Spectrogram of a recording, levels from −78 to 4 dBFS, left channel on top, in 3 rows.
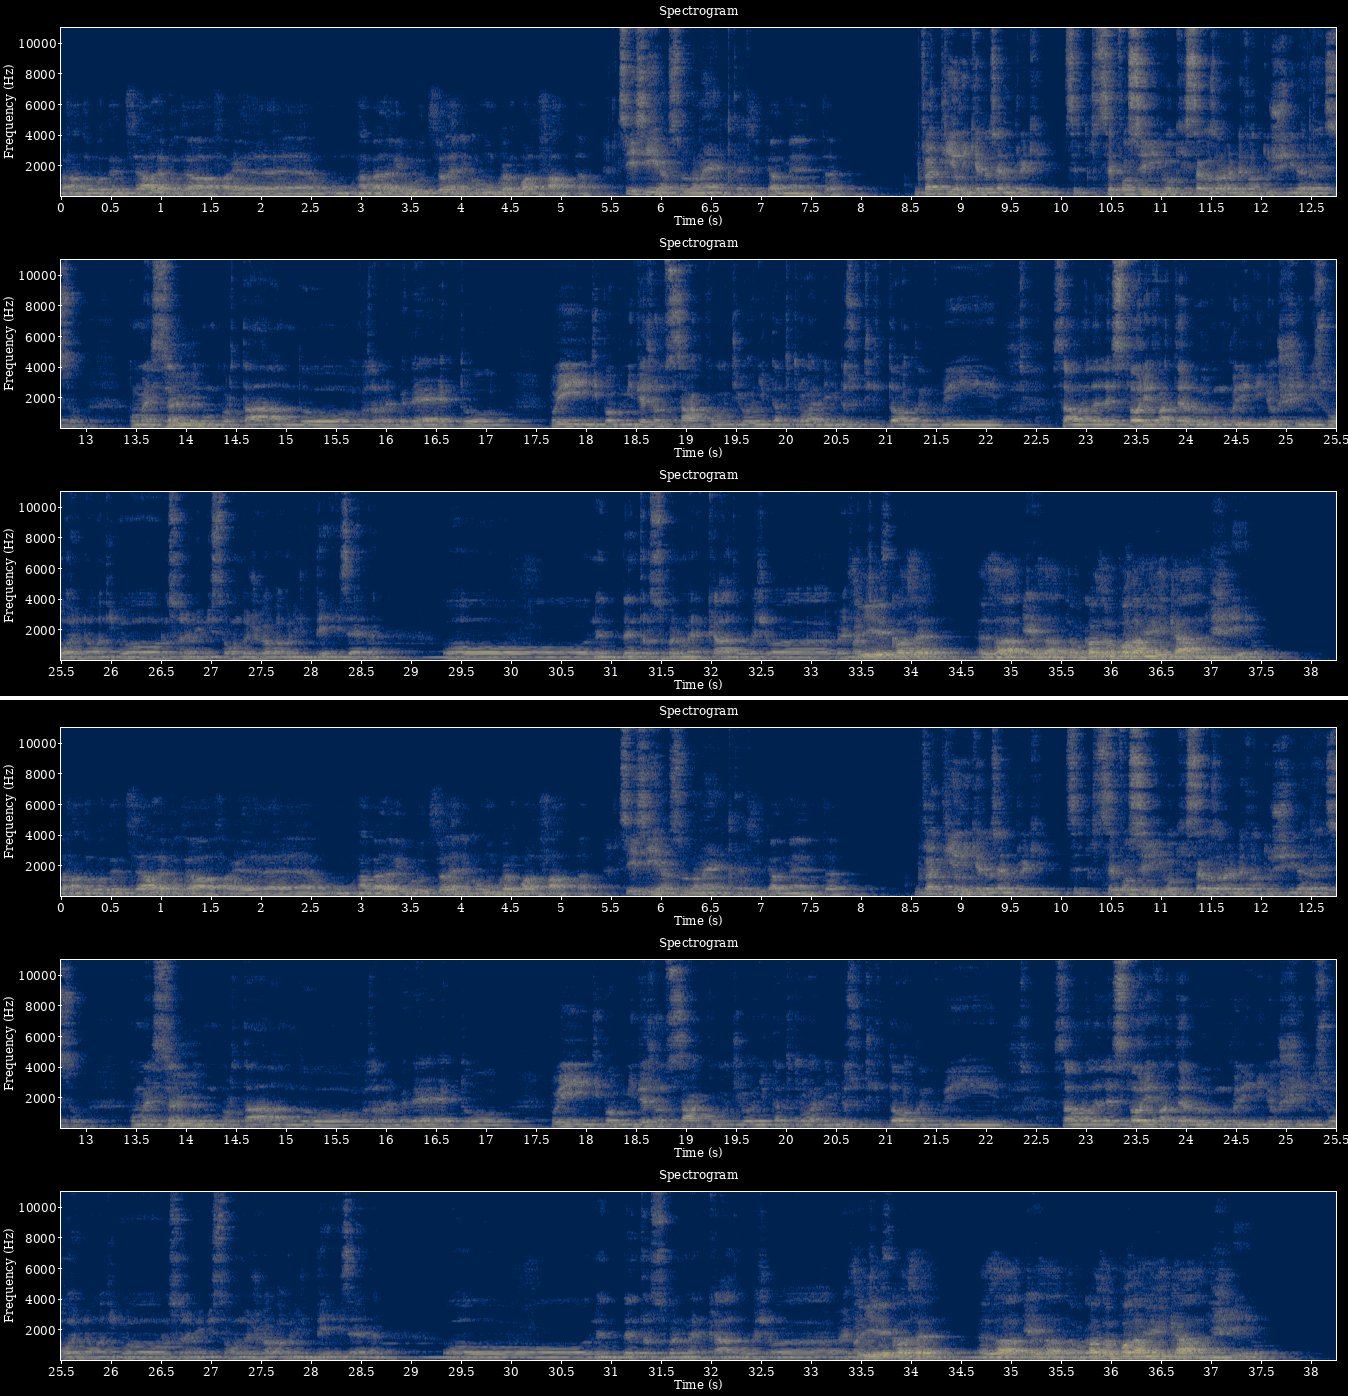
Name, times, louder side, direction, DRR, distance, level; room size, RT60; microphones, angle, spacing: voice 1, 0.0-5.3 6.8-7.8 13.7-14.1 33.4-34.3 34.6-37.1, equal, 30° left, -5 dB, 0.7 m, -28 dB
voice 2, 5.6-6.9 8.5-28.7 29.3-33.5 33.9-34.2 35.1-37.5, left 2 dB, 70° left, -2 dB, 0.5 m, -33 dB
sound 1, 25.8-35.1, right 4 dB, 25° right, 0.5 m, -42 dB
2.3 x 2.1 x 2.8 m, 0.88 s
head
